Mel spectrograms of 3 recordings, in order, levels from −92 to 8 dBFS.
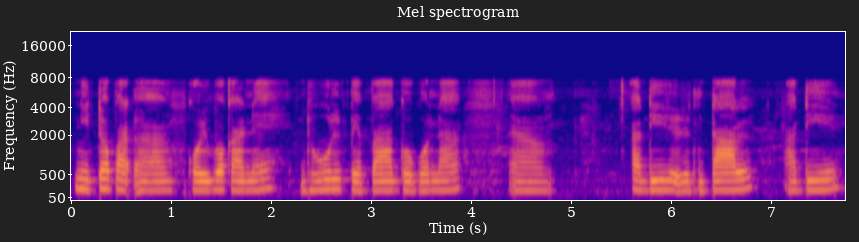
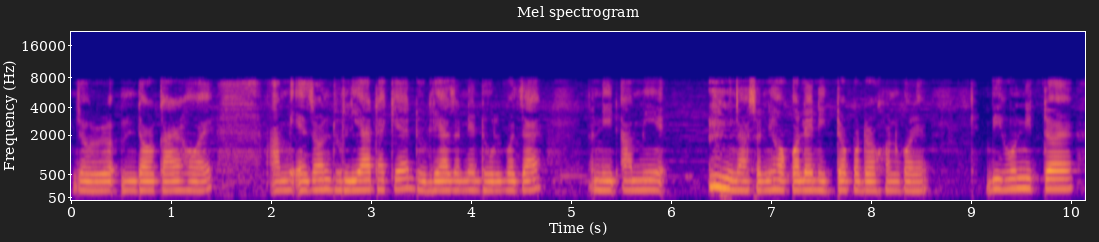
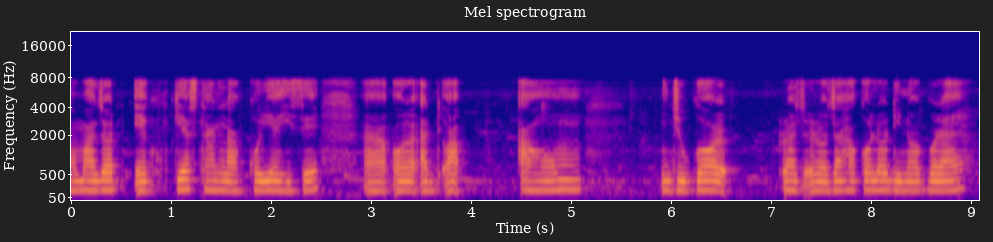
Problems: constant background noise, background conversations at intervals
